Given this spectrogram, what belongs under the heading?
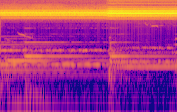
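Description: Cicada calling, a steady piercing high-pitched buzz that holds unbroken throughout and swells slightly louder near the end.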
